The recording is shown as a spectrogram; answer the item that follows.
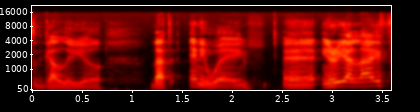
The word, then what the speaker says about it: Galil: So, first thing, I had to carry out a research to find out the correct pronunciation of the name of this weapon, and I'm fairly positive it's Galil.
